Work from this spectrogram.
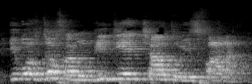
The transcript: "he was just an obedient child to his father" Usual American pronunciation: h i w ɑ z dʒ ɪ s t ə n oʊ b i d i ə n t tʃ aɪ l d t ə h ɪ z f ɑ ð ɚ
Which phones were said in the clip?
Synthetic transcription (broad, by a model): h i w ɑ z dʒ ɪ s t ə n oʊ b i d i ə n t tʃ aɪ l d t ə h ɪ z f ɑ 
